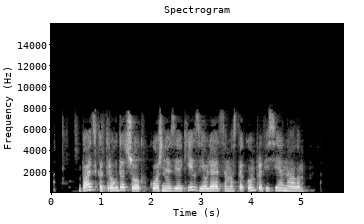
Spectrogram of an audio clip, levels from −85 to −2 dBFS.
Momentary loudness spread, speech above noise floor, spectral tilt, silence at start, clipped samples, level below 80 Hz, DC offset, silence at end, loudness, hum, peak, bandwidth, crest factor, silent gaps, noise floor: 6 LU; 45 dB; -4 dB/octave; 0.55 s; under 0.1%; -62 dBFS; under 0.1%; 0.8 s; -15 LUFS; none; -2 dBFS; 8.2 kHz; 14 dB; none; -60 dBFS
